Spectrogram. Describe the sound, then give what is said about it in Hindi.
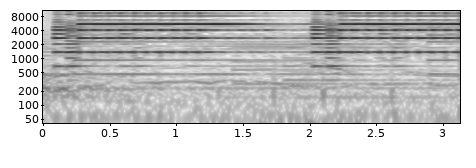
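A mobile phone rings after a call is placed from a Jio SIM: a bright, loud electronic ringtone of repeating melodic tones. It dips briefly in the middle before the tune starts again, with no talk over it. “मौगी जियो के SIM ले ले बिया आ phone लगैले बिया”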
